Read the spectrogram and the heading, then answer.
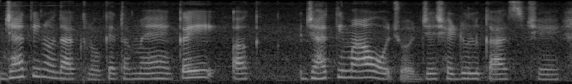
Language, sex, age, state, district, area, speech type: Gujarati, female, 18-30, Gujarat, Rajkot, urban, spontaneous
